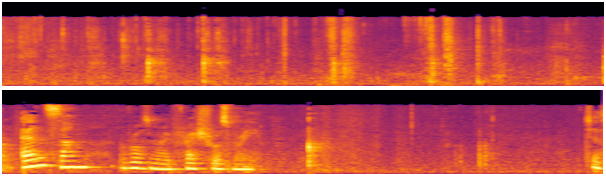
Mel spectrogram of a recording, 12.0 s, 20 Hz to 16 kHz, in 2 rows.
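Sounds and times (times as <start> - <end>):
knife chopping a small handful of fresh spinach: 0.1 - 5.0
speech: 6.2 - 8.7.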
